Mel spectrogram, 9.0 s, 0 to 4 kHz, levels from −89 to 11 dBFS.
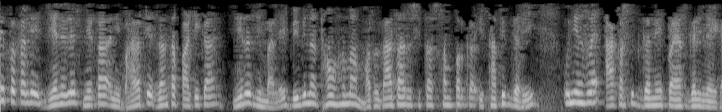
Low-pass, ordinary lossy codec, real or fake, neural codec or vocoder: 3.6 kHz; MP3, 16 kbps; fake; codec, 16 kHz in and 24 kHz out, 2.2 kbps, FireRedTTS-2 codec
